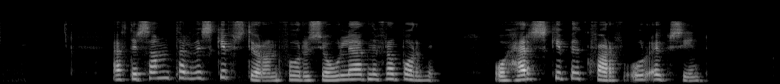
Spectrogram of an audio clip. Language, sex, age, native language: Icelandic, female, 30-39, Icelandic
